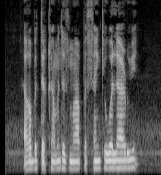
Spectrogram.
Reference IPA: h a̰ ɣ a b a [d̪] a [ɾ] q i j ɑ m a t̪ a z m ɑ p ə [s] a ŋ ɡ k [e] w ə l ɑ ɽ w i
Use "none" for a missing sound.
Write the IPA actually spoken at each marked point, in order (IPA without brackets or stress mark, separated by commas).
t̪, ɾ, s, e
